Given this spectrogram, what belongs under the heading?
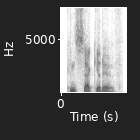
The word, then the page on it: consecutive: American English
